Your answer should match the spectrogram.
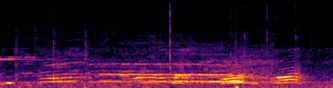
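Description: Voices shouting and calling out, the words unclear.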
